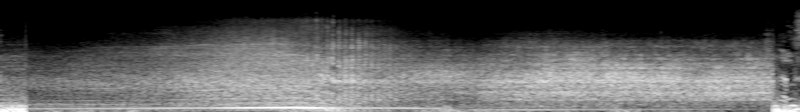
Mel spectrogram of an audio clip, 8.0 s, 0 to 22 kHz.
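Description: Seat Ibiza 6J's 1.6 TDI diesel engine driving past on the road, its centre silencer removed and a semi-straight rear box fitted. The note rises and grows louder to a peak about three seconds in, then drops to a lower note and fades as the car draws away over tyre noise.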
